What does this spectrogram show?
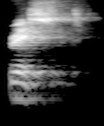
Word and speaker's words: wrist: This is why pronunciation matters, you know. Any other terms? Wrist.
